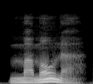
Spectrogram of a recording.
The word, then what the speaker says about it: Mammon: Mammon, pronunciation mamona, meaning wealth, possessions, or whatever becomes your object of trust.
